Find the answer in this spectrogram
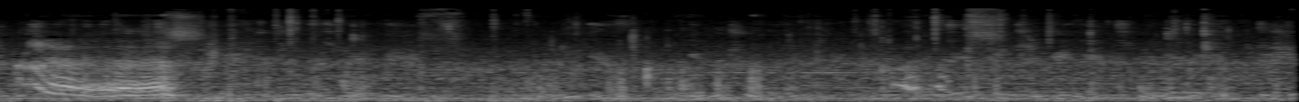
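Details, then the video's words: Family pug Bambi, a female, making her unusual whining noise during a meal: a loud, wavering, nasal whine in the first second, then quieter snuffling and eating sounds over a low household hum. "Bambi Our Lovely Pug makes whining noise while eating"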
